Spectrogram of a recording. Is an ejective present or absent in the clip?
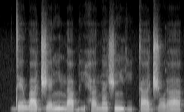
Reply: absent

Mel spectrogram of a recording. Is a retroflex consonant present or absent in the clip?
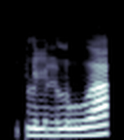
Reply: absent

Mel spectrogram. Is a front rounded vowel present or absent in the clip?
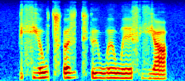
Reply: present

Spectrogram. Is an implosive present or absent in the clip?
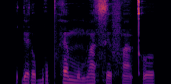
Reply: present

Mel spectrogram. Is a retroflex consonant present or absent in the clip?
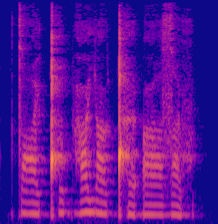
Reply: absent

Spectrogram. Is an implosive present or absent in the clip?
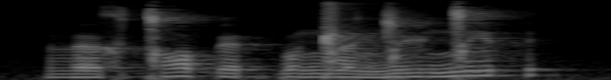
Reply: present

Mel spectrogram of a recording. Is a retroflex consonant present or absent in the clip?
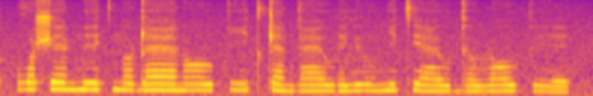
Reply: present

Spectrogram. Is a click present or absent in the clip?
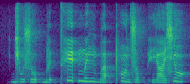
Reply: absent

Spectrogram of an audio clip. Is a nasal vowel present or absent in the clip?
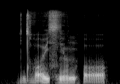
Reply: present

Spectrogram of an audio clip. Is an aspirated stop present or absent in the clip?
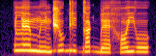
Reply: absent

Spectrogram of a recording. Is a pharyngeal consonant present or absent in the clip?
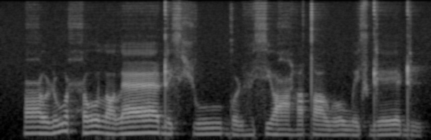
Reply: present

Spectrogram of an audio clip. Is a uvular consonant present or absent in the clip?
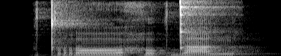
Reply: absent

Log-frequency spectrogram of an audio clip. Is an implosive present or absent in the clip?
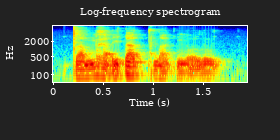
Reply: present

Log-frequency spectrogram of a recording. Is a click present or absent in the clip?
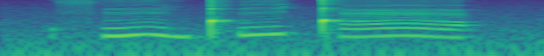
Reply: present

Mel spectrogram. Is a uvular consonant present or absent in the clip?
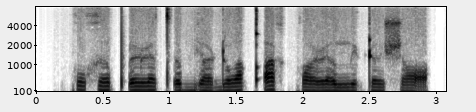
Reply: present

